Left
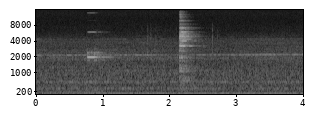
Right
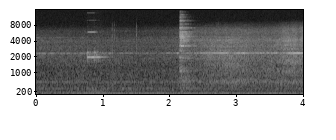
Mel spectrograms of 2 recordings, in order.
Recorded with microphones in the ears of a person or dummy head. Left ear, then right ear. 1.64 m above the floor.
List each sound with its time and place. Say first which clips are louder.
0.8 s a microwave: right 1 dB; 20° right (ahead or behind), 0.5 m
2.1 s cutlery clinking: right 1 dB; 10° left (ahead or behind), 0.8 m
